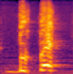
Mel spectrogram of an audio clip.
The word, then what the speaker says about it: Bupe: Correct pronunciation, Bupe, Bupe, Bupe.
